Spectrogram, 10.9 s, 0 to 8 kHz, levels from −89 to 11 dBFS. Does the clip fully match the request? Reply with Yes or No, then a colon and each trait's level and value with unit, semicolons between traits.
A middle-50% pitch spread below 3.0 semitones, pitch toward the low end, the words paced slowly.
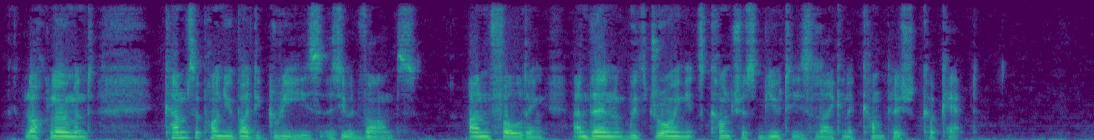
Yes: narrow, 2.4 semitones; low, 115 Hz; slow, 115 wpm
